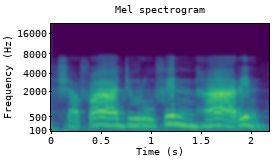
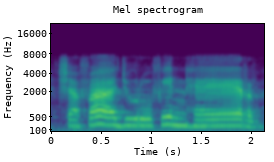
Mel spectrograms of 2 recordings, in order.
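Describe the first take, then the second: First: The vowel after h is an open a. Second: The vowel after h is an e-like sound.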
